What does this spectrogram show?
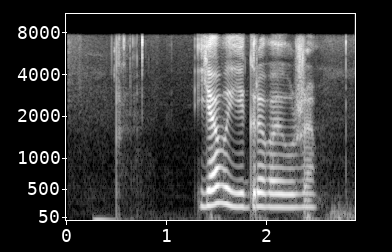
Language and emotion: Russian, neutral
